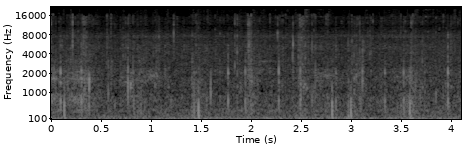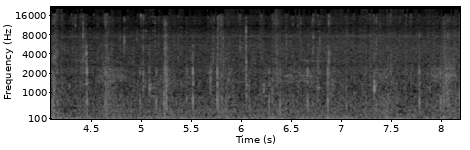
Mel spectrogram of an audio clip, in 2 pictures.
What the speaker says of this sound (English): But yeah, see, it rained just a little bit.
